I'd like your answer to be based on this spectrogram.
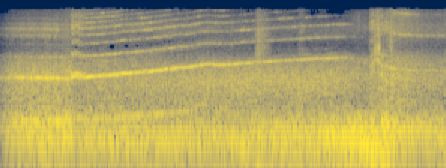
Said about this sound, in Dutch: het gaat over de Formule E, hè? dat is eh, dit geluid.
